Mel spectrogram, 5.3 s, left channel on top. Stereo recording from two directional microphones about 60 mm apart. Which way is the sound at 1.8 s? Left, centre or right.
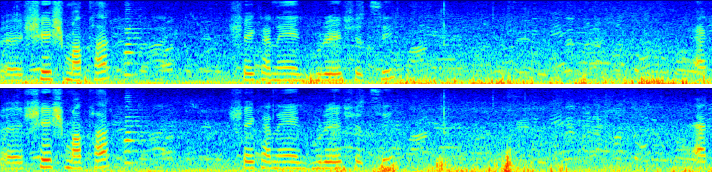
Left.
